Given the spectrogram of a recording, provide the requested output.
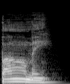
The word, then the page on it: barmy: British English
